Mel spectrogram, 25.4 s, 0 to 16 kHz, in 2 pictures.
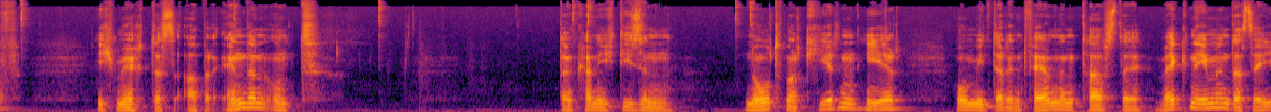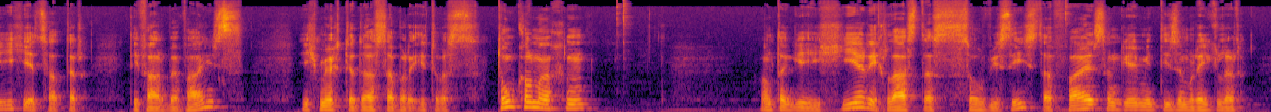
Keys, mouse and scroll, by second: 1.1 click, 6.8 click, 8.6 click, 10.7 Delete, 17.8-18.7 scroll up 3, 18.3-20.2 middle drag, 19.5 click.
